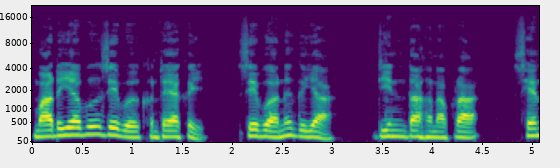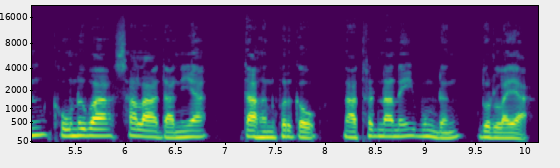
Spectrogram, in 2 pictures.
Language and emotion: Bodo, neutral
